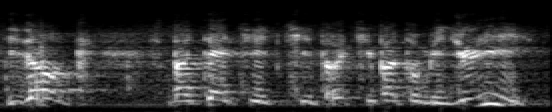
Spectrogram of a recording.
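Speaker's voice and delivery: ordinary delivery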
